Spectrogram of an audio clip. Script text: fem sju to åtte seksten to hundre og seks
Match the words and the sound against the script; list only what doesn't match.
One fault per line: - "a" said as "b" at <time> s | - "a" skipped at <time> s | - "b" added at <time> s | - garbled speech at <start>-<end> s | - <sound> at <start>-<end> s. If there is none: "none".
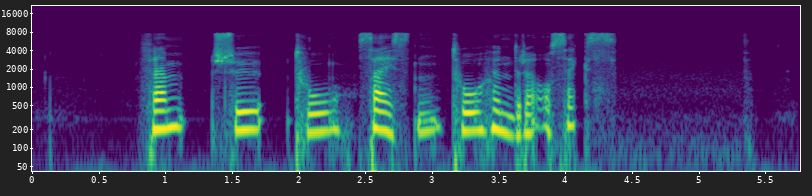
- "åtte" skipped at 2.3 s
